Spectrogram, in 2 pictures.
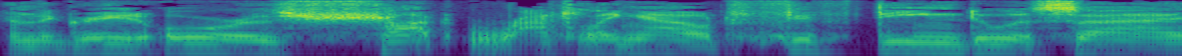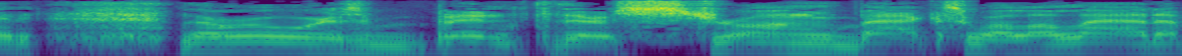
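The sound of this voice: An unforced reading voice, pitch varying in an ordinary way.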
